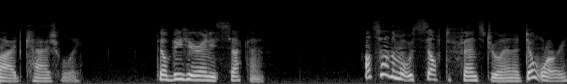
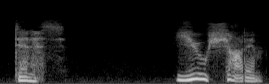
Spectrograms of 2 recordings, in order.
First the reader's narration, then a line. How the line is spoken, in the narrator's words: I cried in a hushed, shocked voice I'd never heard before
